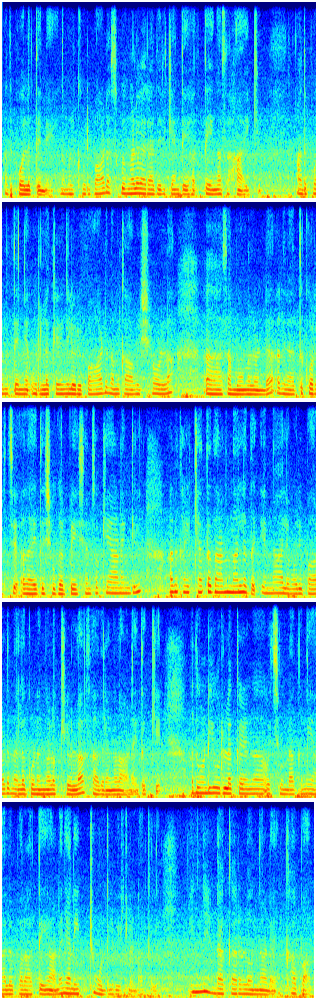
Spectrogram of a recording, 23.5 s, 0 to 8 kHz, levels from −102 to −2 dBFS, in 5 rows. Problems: background sounds at intervals, low volume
